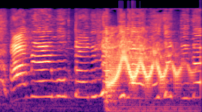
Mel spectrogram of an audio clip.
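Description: A comic cartoon "boing" sound effect: a springy tone whose pitch wobbles up and down about five times a second, starting halfway through and lasting about a second.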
